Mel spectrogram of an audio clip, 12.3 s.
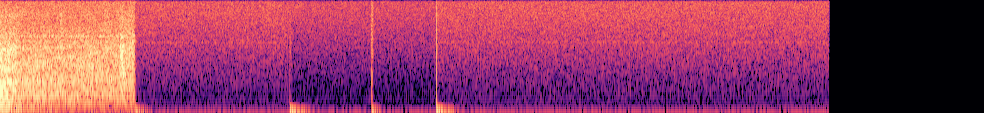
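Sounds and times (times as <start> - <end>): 
military vehicles: 0.0 - 1.6.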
